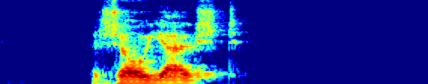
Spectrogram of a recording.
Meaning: just now, just a moment ago
- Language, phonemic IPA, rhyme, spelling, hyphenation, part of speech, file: Dutch, /zoːˈjœy̯st/, -œy̯st, zojuist, zo‧juist, adverb, Nl-zojuist.ogg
